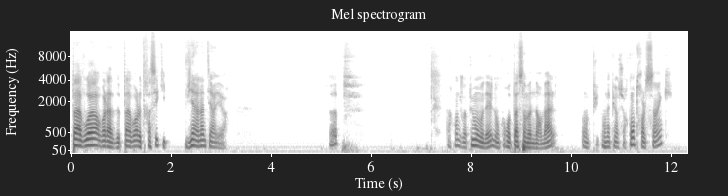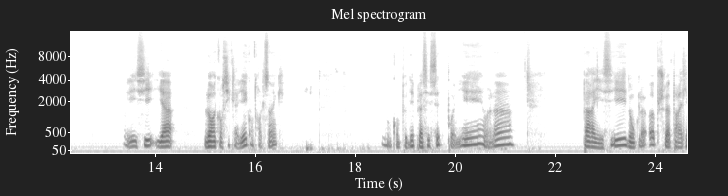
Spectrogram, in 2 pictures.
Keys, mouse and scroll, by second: 2.4-4.2 drag, 5.4 KP_Subtract, 7.6 ctrl+KP_5, 10.6 click, 14.4 click, 15.6 KP_Subtract, 16.0 click, 17.4-19.6 drag, 20.0 click, 21.2-23.0 drag, 23.1 click, 24.2 ctrl+a.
